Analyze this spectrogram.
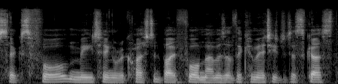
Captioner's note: speaking French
